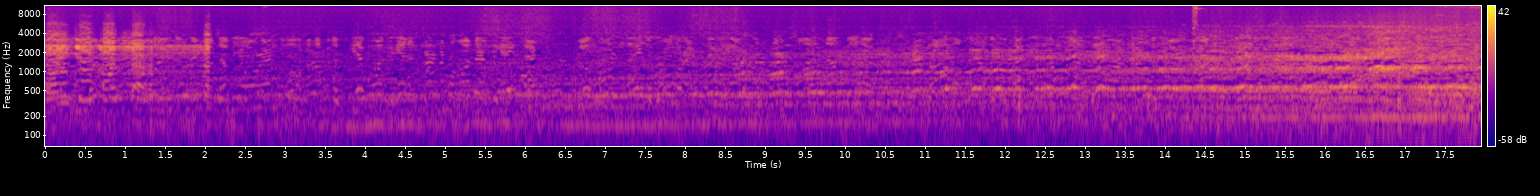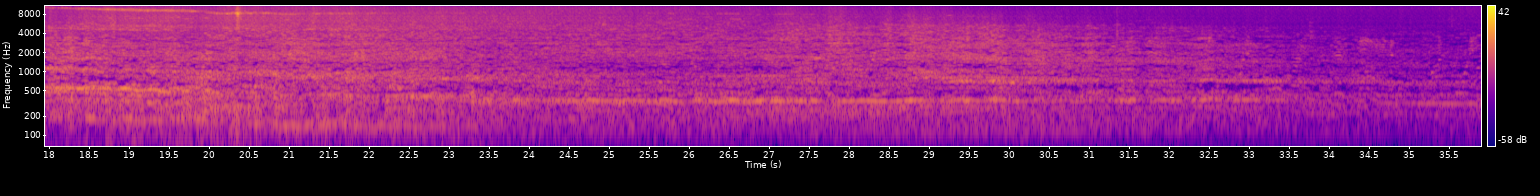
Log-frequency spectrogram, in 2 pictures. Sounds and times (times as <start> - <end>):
Motorboat, speedboat: 0.0 - 35.9.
